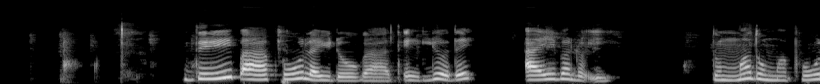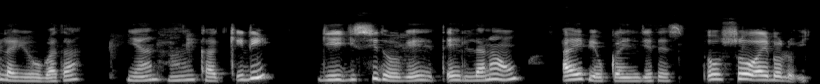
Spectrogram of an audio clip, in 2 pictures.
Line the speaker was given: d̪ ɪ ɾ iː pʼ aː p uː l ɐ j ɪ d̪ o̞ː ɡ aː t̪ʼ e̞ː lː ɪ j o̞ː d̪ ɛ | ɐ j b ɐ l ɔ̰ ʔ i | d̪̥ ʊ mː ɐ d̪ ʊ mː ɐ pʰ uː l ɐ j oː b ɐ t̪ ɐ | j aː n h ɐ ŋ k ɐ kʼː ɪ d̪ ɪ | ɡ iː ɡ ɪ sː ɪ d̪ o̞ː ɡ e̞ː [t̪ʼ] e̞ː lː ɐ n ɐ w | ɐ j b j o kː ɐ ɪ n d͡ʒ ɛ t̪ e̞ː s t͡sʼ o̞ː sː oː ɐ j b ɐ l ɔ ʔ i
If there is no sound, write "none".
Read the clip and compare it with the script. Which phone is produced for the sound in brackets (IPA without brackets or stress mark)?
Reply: t̪ʼ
